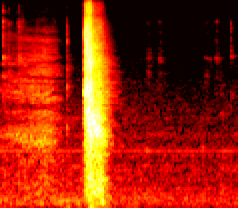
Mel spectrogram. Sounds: Sneeze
